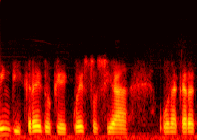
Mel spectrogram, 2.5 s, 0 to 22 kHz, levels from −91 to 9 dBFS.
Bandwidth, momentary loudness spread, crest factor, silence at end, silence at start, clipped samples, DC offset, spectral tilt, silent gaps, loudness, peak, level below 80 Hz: 4.3 kHz; 6 LU; 16 dB; 0.05 s; 0 s; under 0.1%; under 0.1%; -7.5 dB/octave; none; -26 LUFS; -8 dBFS; -56 dBFS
